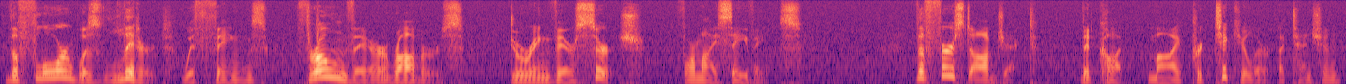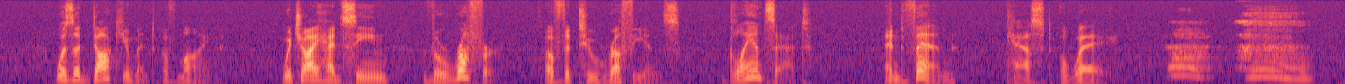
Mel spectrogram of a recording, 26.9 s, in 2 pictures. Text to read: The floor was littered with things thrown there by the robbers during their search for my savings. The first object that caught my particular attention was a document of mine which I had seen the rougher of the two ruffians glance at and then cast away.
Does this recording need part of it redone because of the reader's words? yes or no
yes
